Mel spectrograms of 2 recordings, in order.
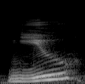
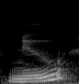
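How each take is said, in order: First: A y sound comes before the oo vowel. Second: The oo vowel follows without a y sound. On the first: The speaker calls it wrong. "it's not new" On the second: The speaker calls it right. "but rather just new"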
